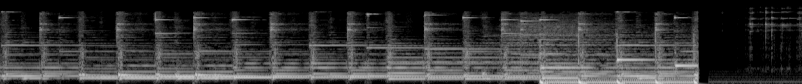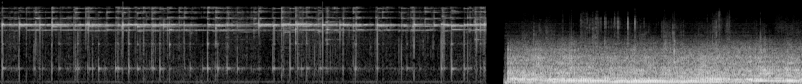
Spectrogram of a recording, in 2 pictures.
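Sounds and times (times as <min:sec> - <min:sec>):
small bells jingling: 0:07.2 - 0:13.0.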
